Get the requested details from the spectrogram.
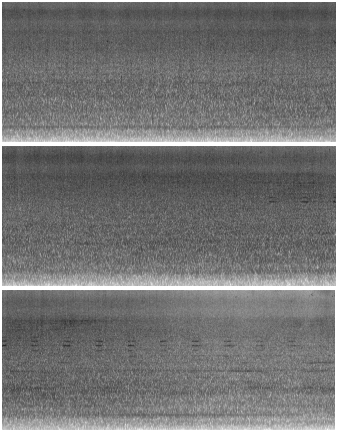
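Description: Rice stalks rustle and crackle as a combine harvester cuts through them.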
